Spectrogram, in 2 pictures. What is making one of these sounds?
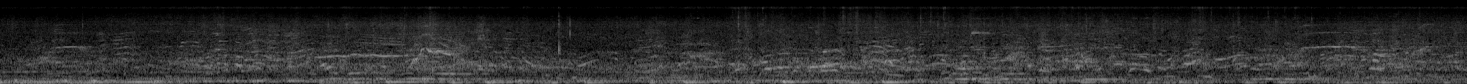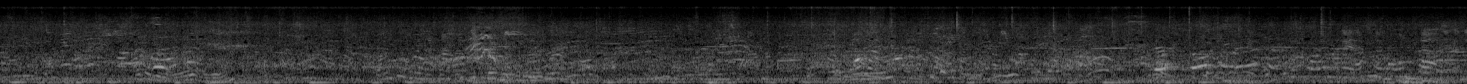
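Children and adults chatter and call out in the distance, outdoors.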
